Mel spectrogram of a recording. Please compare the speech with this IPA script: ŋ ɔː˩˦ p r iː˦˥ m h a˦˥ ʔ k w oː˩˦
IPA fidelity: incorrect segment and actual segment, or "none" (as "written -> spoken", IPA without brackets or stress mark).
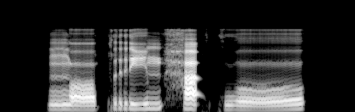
none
